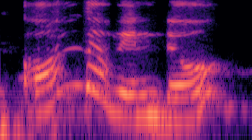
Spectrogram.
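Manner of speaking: ordinary talk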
